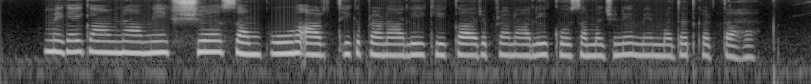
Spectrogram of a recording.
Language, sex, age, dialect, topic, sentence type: Hindi, female, 25-30, Marwari Dhudhari, banking, statement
